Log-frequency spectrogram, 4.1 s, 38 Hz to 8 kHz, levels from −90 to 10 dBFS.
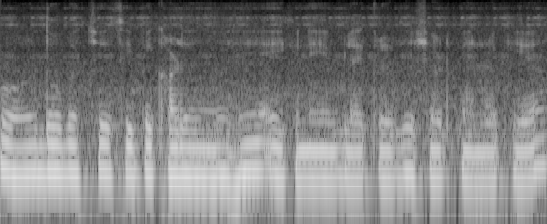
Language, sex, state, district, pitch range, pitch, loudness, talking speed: Hindi, male, Odisha, Khordha, 110-125 Hz, 115 Hz, -15 LUFS, 250 wpm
